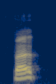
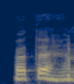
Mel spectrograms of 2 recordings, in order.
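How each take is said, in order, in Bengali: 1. t ও h একসাথে যুক্ত, মাঝে কোনো স্বরধ্বনি নেই। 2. t ও h-এর মাঝে একটি অতিরিক্ত স্বরধ্বনি ঢোকানো হয়।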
